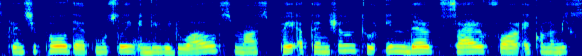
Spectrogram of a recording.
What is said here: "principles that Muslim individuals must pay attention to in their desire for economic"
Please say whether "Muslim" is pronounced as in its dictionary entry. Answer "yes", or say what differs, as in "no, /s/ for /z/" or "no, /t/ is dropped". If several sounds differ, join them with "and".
no, /s/ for /z/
